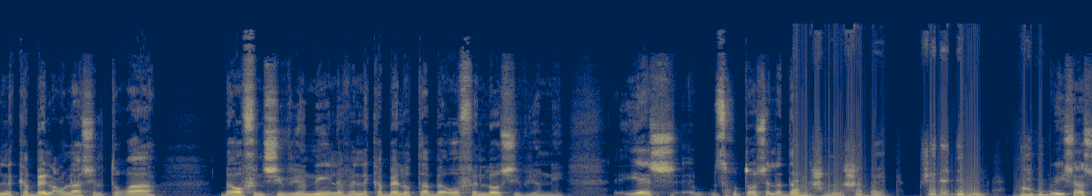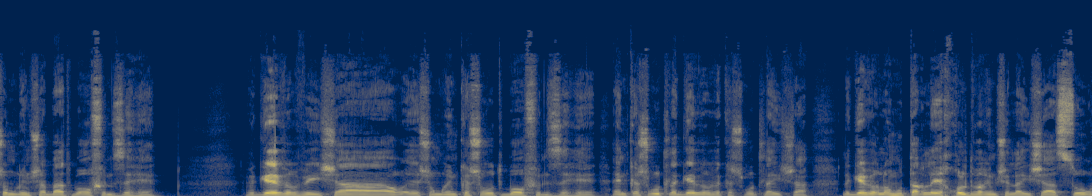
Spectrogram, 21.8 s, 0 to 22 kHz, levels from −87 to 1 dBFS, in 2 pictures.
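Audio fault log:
7.93–10.50 s: interleaved audio read as planar. Sound turns dull and robotic, buzzing at 172 Hz. Each 5.8 ms block, fitting 256 samples, splits wrongly.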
